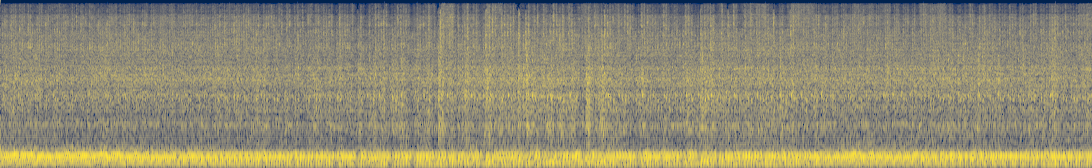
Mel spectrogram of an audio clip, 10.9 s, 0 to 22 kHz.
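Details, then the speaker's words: 1980 Kawasaki KZ750 four-cylinder at idle, after wintergreen softening of the hardened carb boots, which helped only partly: a busy, ragged, uneven idle. Vacuum leak still present between the carb boots and the intake manifold. "unfortunately it didn't soften it up enough we're still having some leakage between the car boot and the manifold"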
